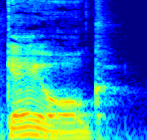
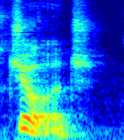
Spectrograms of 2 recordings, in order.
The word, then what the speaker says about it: Georg: We learn his name here at this point, where it's like Georg. – Mm-hmm. – It's George. It's George.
